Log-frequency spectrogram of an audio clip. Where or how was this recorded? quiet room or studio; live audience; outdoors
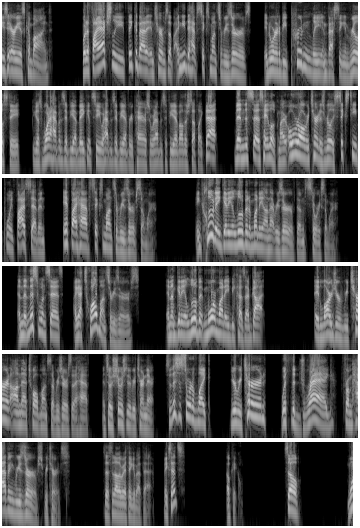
live audience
